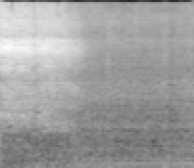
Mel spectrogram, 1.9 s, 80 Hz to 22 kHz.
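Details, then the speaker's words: 1997 Fiat Barchetta cranking on a battery booster pack: hiss, then fast rhythmic cranking pulses with a faint thin squeak from the starter motor; starter squeak, not judged serious. "of a squeak, but that's the starter motor. So, not bad. Doesn't sound too bad actually."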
